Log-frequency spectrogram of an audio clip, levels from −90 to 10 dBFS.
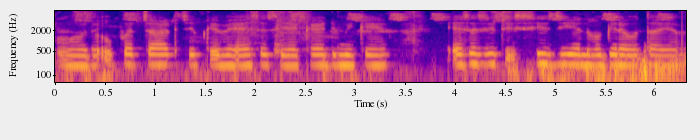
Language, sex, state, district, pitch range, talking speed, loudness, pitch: Hindi, female, Rajasthan, Bikaner, 190-205 Hz, 125 wpm, -17 LUFS, 200 Hz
